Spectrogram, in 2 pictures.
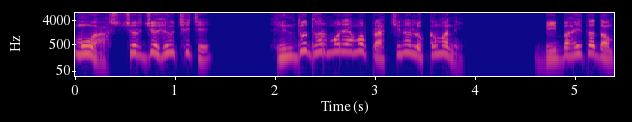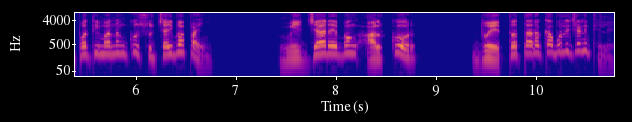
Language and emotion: Odia, surprised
